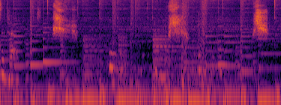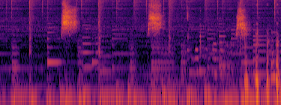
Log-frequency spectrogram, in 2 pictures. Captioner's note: fighting sounds; laughter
